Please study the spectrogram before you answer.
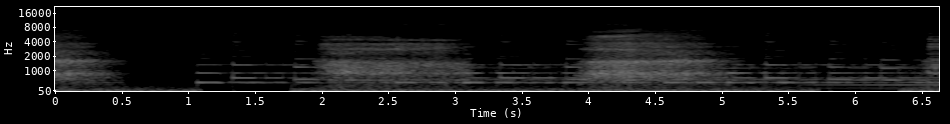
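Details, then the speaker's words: Adult man born 1993, medical student's respiratory exam, stethoscope on the chest: deep breaths in and out through the mouth. Soft, even normal vesicular breath sounds without crackles, wheeze or stridor, over background music. "thank you normal vesicular breath sounds are heard without cripples wheezing or strider"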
